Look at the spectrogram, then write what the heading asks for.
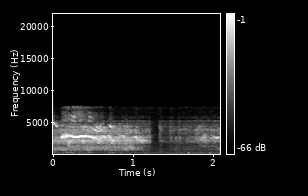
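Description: Birds calling: a wavering whistled note over a raspy, hissing background for about a second, which cuts off abruptly, then fainter calling builds again.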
